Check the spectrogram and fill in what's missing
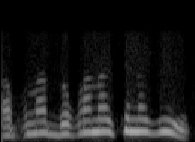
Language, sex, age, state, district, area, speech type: Bengali, male, 30-45, West Bengal, Uttar Dinajpur, urban, conversation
